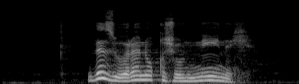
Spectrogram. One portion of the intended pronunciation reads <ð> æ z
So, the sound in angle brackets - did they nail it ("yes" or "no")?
yes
